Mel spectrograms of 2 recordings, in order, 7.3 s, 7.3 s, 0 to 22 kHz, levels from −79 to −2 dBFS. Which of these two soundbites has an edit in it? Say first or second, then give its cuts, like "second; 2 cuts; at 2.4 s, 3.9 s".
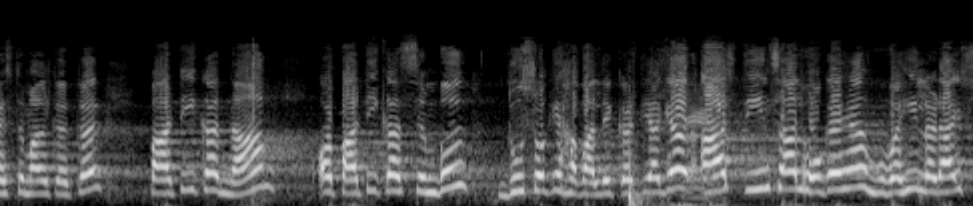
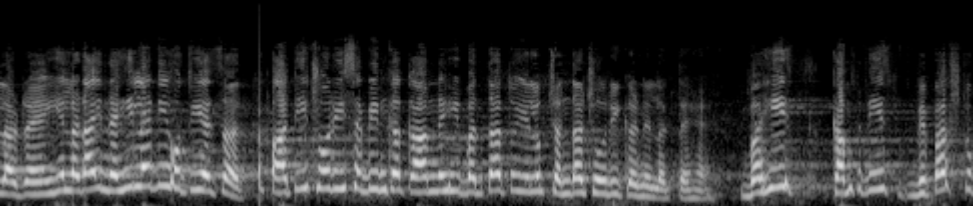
second; 2 cuts; at 2.0 s, 5.2 s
